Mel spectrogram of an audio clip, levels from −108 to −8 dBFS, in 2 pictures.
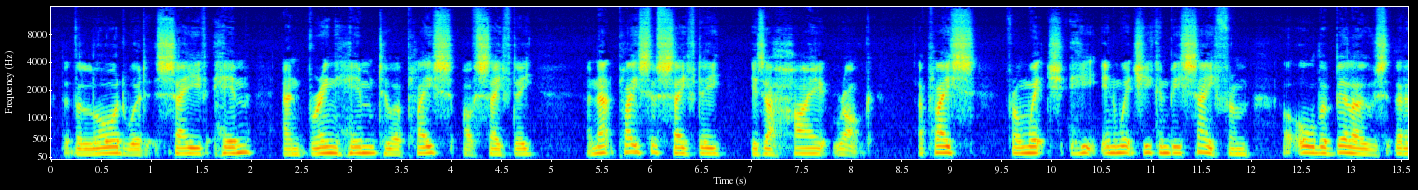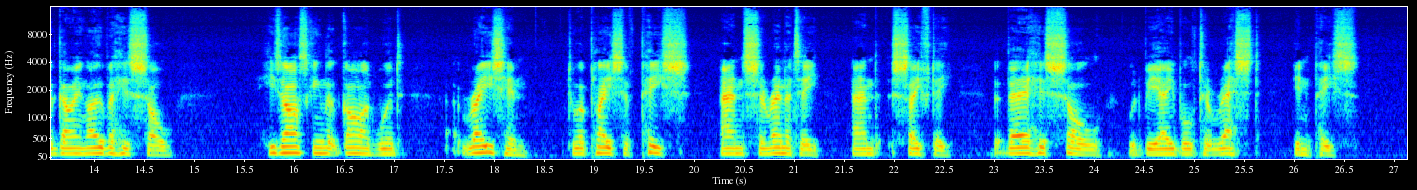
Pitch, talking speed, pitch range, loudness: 140 Hz, 155 wpm, 125-150 Hz, -35 LUFS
